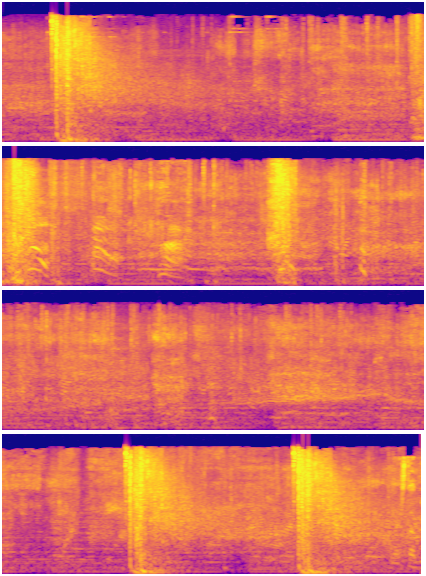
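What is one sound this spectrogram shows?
A rifle fires loud, sharp shots that echo outdoors.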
